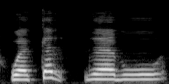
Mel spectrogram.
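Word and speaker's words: وَكَذَّبُوا: Huruf dal adalah huruf rakhawah. Kita tidak boleh menekannya secara berlebihan. Kita tidak boleh membacanya sebagai wakadzabu (dengan tanda titik). Jadi kita harus membiarkan suara itu mengalir, wakadzabu.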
